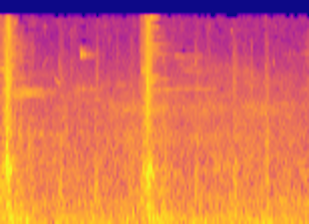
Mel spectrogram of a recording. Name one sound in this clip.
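A large blade swings through the air with a whoosh.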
